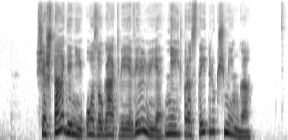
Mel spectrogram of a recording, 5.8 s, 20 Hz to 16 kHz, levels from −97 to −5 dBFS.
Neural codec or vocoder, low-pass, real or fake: none; 14.4 kHz; real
